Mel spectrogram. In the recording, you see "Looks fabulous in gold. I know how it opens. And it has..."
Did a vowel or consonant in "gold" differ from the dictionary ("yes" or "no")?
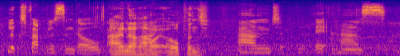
no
